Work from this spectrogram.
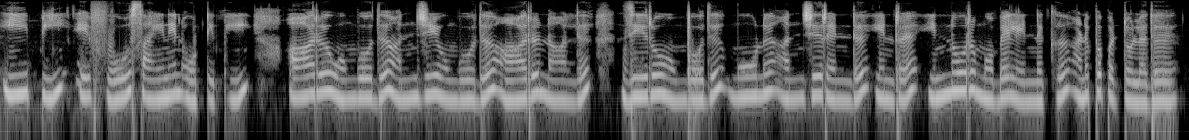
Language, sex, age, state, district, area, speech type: Tamil, female, 18-30, Tamil Nadu, Tiruvarur, rural, read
